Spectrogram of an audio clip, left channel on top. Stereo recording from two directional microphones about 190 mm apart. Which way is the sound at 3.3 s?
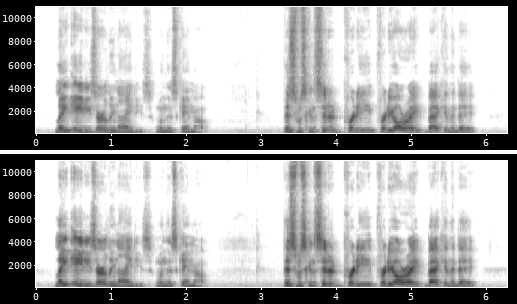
15° right (ahead or behind).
